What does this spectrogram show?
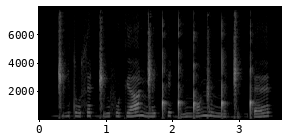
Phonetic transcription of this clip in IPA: ɡ͡ǁ i t o s ɛ ɡ͡ǁ ɯ f o kʲ aː ŋ͡ǁ e ǃʰ e ɡ͡ǃ e ŋ͡ǃ ɔ ŋ͡ǁ u ŋ͡ǃ e ɡ͡ǁ e ǃʼ ɛ

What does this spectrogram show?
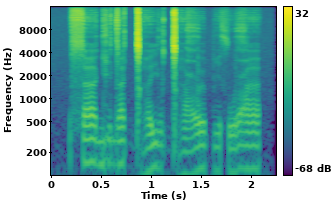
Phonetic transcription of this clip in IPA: s æ˦ ɡ i˦ d æ˦ ɡ͡ǀ æ˨˦ j u˨ ɡ͡ǀ æ˨ ʕ ø˧ p i˨ θ u˨˦ ʕ æ˦

